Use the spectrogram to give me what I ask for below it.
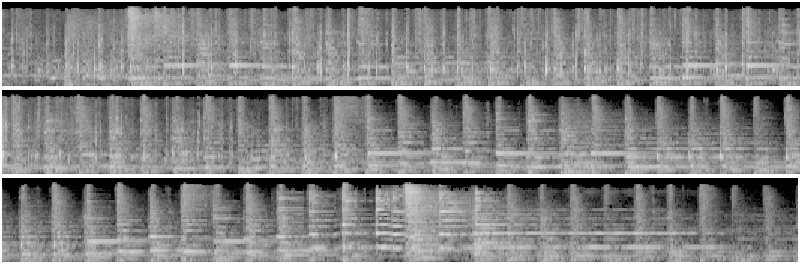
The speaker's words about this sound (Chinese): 皮诺丘要跟着一百位同样要去玩乐国的孩子一样，搭着一位矮车夫驾驶的马车出发了。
